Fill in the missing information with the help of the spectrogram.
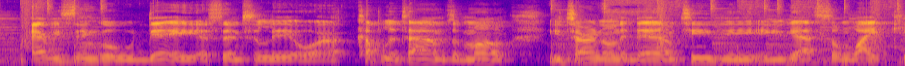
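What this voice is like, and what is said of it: Usual voice. Nothing is said of it.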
